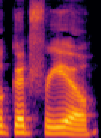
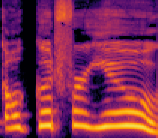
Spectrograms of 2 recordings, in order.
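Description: First: It sounds sarcastic and annoyed. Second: It sounds warm, proud and sincere. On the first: The speaker resents what the other person did. "It's different" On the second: The speaker is truly happy for the other person. "I was really proud of you and happy for you"

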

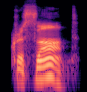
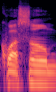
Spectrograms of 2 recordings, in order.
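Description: First: The word has an English-style pronunciation. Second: The word has a French-style pronunciation. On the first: "But over here they say croissant" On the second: "I would say croissant because you and I have spent a significant amount of time in France"

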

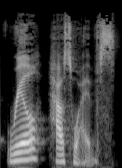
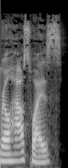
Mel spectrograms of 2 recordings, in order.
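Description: First: The phrase is said slowly and carefully. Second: The phrase is said quickly and slurred. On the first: The speaker calls it right. "Saying it slowly, I can do it" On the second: The speaker calls it wrong. "if I'm talking really fast"

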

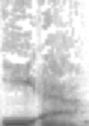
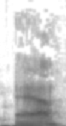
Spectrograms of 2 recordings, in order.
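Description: First: The vowel glides from an e into ah. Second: The vowel is a single open ah sound. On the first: This is how it sounds in Chicago. "to get the Chicago A, ... you say E-ah" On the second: This is not how it sounds in Chicago. "you don't say ah"

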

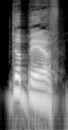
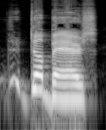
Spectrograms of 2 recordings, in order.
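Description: First: It imitates Hondro's foreign accent. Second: It is said in a Chicago accent.

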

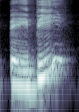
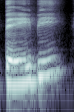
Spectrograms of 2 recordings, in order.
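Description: First: The stress is on the last syllable. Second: The stress is on the first syllable. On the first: "the accent is on the end of the word" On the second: "we tend to emphasize the first part of a word"

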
